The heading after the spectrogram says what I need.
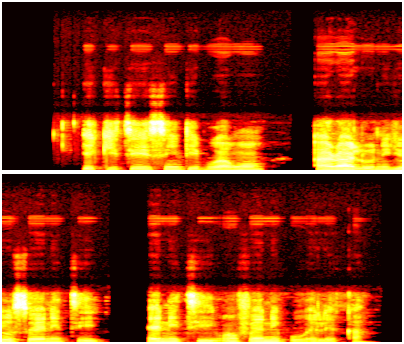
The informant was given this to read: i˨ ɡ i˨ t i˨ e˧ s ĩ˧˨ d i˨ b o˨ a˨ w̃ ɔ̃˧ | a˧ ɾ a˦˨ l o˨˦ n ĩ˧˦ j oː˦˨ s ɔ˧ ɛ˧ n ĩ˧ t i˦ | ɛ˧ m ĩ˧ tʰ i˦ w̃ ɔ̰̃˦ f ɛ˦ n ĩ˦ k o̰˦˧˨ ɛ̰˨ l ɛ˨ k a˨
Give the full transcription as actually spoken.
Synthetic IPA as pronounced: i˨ k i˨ t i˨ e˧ s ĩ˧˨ d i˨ b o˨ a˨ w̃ ɔ̃˧ | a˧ ɾ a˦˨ l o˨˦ n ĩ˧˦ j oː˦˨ s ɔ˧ ɛ˧ n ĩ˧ t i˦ | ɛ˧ n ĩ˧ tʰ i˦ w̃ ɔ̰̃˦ f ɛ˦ n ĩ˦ k͡p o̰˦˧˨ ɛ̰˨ l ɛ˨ k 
